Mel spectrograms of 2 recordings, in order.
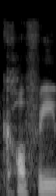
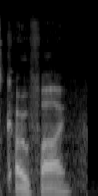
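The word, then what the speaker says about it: Ko-fi: like a it's called It's supposed to be pronounced coffee but I always read it as Kofi that's how I read it too right it's like high-fi Wi-Fi Kofi no see there it is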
